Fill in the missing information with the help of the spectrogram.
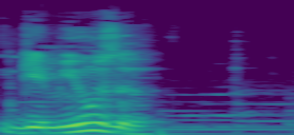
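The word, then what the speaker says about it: Gemüse: यू के ऊपर उमलाउट है, इसलिए इसकी प्रोनाउंसिएशन बनेगी दस गेम्यूज, मतलब वेजिटेबल।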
